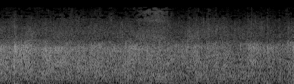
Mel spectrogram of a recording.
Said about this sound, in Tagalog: Pwede bang palakpakan natin ang Panginoong Jesus sa kanyang kabutihan?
